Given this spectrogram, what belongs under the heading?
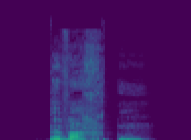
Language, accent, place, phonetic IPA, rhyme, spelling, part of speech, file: German, Germany, Berlin, [bəˈvaxtn̩], -axtn̩, bewachten, adjective / verb, De-bewachten.ogg
- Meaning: inflection of bewachen: 1. first/third-person plural preterite 2. first/third-person plural subjunctive II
